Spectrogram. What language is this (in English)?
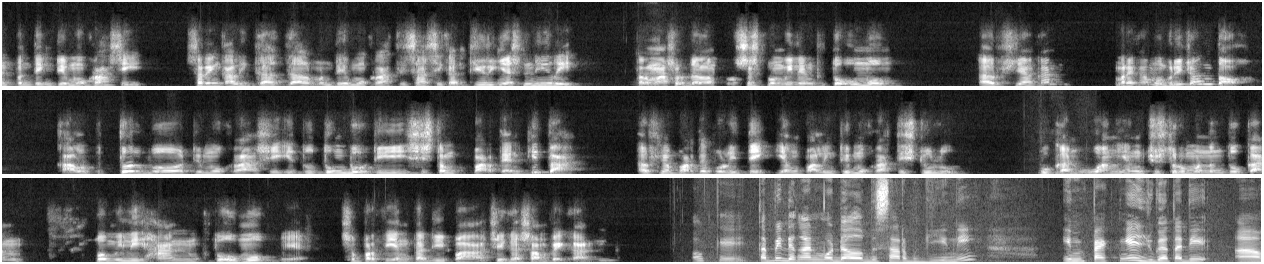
Indonesian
